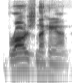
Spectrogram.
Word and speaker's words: Brosnahan: can look it up to see how you pronounce her name. Rachel Brosnahan.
